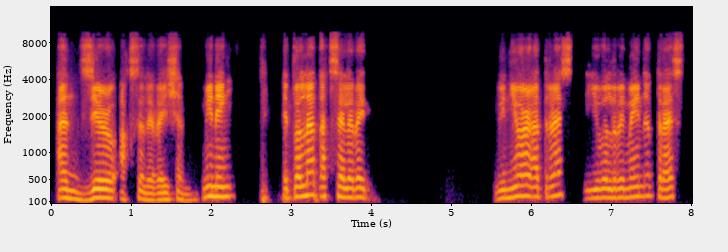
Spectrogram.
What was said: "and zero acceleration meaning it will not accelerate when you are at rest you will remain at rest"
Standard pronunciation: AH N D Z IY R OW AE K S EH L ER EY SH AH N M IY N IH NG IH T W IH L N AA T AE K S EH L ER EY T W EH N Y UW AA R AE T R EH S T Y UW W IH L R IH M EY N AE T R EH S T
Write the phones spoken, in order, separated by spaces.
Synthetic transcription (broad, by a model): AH N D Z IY R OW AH K S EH L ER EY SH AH N M IY N IH NG IH T W IH L N AA T AE K S EH L ER EY T W EH N Y UW AA R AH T R EH S T Y UW W IH L R IH M EY N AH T R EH S T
